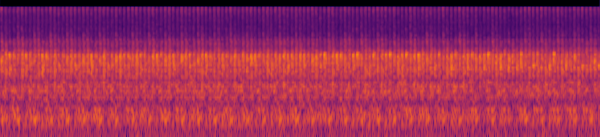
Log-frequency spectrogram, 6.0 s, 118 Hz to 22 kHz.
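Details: Mitsubishi L300 diesel after clutch, clutch cable, master cylinder and tie-rod repairs, started after glow-plug heating: steady idle with even clatter, no squeal or misfire, running smoothly.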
